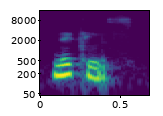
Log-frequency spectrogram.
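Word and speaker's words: necklace: عندي نيكلس قلادة، نيكلس السي هنا اتنطقت سي، سي اللي هي التانية نيكلس.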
